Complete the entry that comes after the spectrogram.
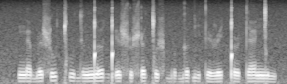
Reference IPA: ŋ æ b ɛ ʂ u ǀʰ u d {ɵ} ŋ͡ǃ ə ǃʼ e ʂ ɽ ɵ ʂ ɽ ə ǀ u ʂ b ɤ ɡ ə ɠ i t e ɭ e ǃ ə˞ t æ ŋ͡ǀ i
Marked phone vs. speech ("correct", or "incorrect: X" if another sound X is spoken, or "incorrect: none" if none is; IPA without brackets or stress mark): correct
